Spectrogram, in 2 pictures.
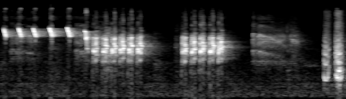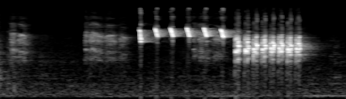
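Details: Blue-masked leafbird, a Sumatran montane forest endemic, delivering a lively song of fast high repeated ticks leading into scratchy chattering warbles, with one sharp descending call in the middle.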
